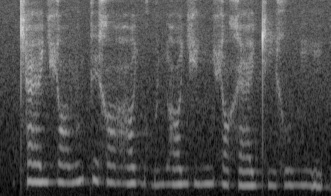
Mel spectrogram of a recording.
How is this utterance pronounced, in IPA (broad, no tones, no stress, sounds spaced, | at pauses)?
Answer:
cʰ æː ʎ ç ɒː v u ʎ k e x ɒː ɦ ɒː ʎ ɡʷ æ ɡ o ʎ ɦ ɒː ʎ ç i ʎ u ʎ ç ɒː x æː ʎ cʰ iː x uː ʎ iː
